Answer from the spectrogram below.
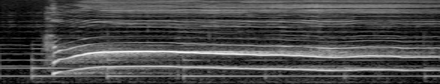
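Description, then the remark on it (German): A single sustained wolf howl from Maya, who stretches her head up into the air on a silent mountain, rises quickly, then holds a long, steady mid-pitched tone before slowly sagging and fading, mournful and unbroken, with no talking over it. “Plötzlich hat sie ihren Kopf in die Luft gestreckt und angefangen zu heulen.”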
